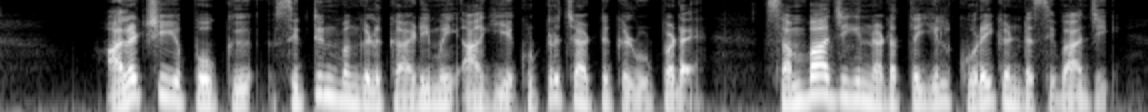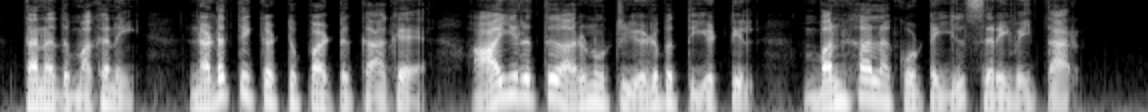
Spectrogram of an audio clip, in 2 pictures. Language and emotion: Tamil, neutral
